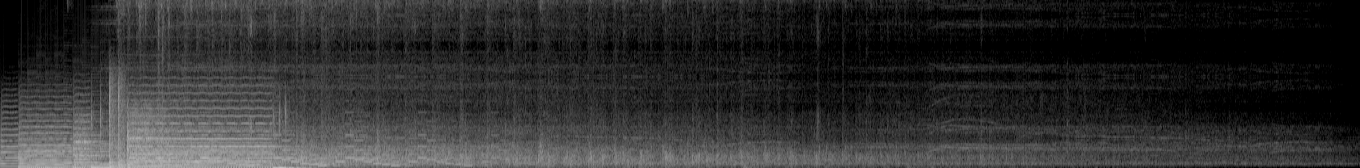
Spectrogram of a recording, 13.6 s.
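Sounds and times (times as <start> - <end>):
level up jingle: 0.0 - 4.9.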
